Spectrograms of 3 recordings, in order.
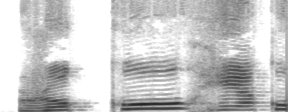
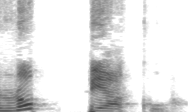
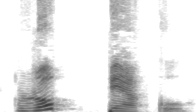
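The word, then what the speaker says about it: ろっぴゃく: রোকু হিয়াকু হওয়ার কথা, এটা রোপ্যাকু। রোপ্যাকু।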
